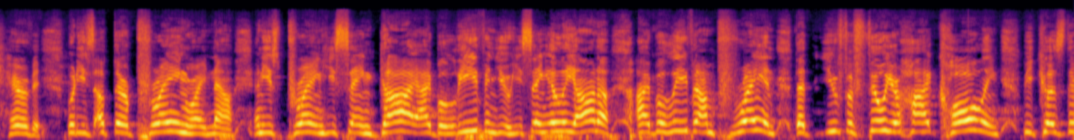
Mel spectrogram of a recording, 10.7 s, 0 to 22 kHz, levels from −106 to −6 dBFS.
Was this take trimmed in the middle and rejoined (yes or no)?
no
